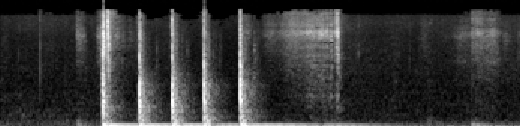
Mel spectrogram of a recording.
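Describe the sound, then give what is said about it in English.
Five sharp knocks on a door in a quick, even rhythm, loud and solid with a deep thud to each, followed by fading quiet and a faint rustle. “A man comes to the door and he knocks.”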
